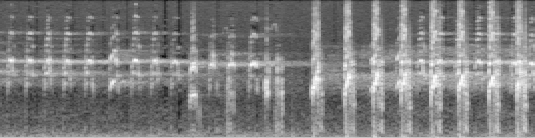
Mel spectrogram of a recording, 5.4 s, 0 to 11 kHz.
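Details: Female white-tailed eagle at a nest in Durbe, Latvia, 6:48 am, 12 March 2023, crying out during a morning incubation change as the male lands on her back: harsh yelping notes, a loose series that grows louder and faster.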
